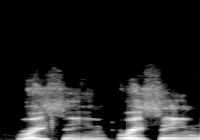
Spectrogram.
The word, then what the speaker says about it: Racine: Man, we got a guy, TJ George, sorry about that, from the Beverly Bandits, from Racine, or how you pronounce it? – Racine, Wisconsin.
